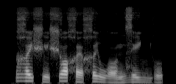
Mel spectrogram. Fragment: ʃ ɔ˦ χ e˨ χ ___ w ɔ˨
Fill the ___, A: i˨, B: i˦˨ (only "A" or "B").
B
